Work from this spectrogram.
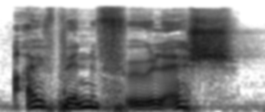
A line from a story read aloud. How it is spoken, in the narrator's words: croaked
